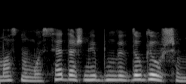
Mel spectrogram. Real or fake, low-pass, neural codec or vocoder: fake; 5.4 kHz; autoencoder, 22.05 kHz, a latent of 192 numbers a frame, VITS, trained on one speaker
